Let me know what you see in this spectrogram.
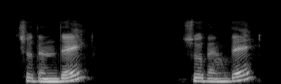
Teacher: la entonación siempre tiende a caer. Eso se llama falling intonation.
